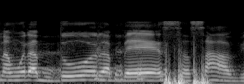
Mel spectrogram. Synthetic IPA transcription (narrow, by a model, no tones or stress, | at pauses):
namoɾad̪oɾɐbɛsɐsabɪ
